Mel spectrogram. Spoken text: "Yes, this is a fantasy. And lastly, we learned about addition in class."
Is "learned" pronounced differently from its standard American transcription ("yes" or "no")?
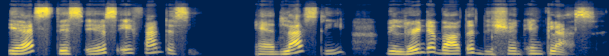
no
